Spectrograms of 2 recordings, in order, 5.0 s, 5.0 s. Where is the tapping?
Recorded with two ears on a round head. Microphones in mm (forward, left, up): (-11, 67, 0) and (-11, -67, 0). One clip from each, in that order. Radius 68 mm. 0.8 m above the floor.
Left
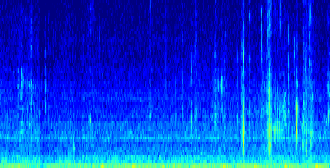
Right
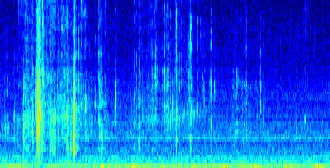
40° right (ahead or behind), 1.1 m.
